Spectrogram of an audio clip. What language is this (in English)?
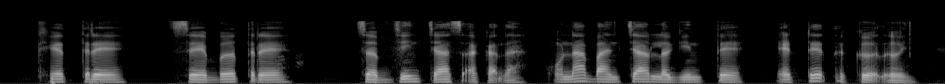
Santali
